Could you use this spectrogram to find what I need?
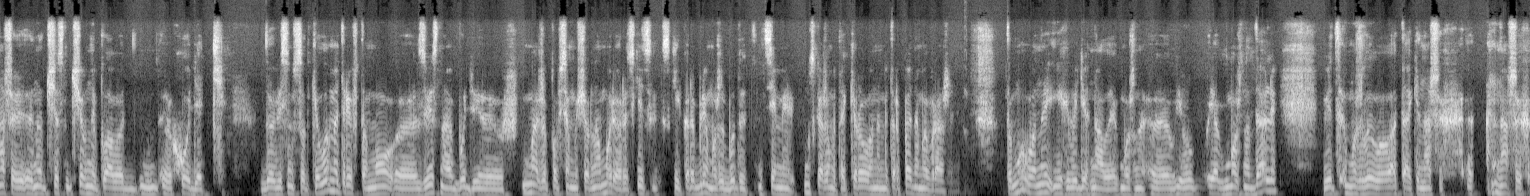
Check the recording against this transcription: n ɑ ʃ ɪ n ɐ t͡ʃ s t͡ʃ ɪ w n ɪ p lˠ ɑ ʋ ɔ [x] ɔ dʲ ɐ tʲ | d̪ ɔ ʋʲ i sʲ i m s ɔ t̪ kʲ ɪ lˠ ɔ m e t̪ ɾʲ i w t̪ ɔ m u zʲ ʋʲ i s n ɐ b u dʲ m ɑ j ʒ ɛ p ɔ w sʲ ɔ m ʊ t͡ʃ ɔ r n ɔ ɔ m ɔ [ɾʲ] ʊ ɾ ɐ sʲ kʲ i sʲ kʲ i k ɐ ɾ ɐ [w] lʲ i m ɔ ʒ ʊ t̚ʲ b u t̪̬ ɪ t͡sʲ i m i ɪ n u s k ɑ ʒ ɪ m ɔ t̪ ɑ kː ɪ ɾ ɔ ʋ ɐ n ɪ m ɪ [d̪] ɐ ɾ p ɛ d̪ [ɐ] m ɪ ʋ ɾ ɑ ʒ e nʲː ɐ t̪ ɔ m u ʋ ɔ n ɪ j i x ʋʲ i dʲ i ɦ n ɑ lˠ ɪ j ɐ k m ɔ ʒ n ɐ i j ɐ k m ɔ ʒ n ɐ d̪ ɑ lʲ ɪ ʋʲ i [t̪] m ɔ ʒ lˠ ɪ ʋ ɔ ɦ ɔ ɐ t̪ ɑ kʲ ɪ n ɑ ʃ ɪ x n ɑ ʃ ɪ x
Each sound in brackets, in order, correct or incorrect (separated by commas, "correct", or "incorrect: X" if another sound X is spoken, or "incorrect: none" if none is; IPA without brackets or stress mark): correct, correct, incorrect: b, incorrect: t̪, correct, incorrect: d̪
